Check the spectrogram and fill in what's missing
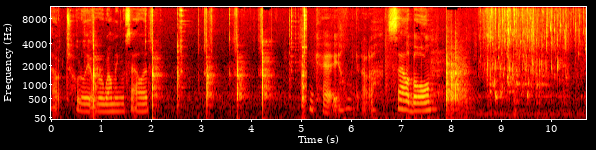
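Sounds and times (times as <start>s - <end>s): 
speech: 0.4s - 2.7s, 5.2s - 8.2s
running water from a tap splashing over lettuce in a sink: 8.5s - 10.6s.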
